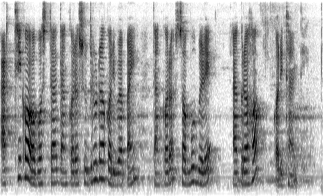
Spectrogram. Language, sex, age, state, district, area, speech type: Odia, female, 18-30, Odisha, Jajpur, rural, spontaneous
